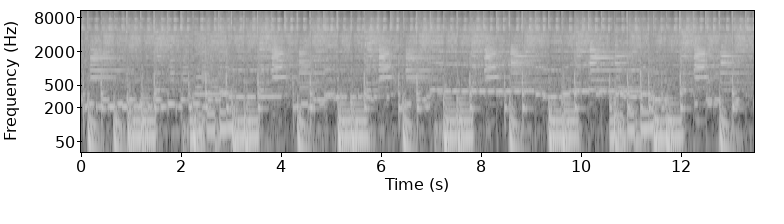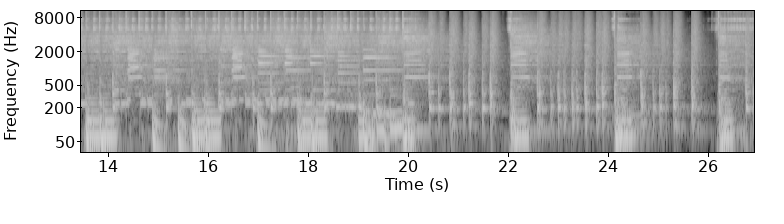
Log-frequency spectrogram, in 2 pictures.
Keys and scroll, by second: 7.6 5, 8.0 0, 8.5 Return.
